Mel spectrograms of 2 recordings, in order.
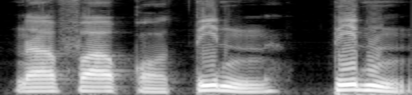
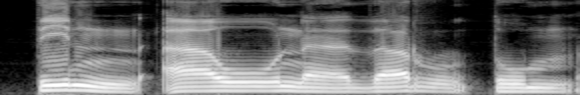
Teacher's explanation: Huruf hamzah termasuk huruf izhar halqi, maka tanwin berjumpa dengan huruf hamzah, hukumnya izhar halqi. Sehingganya dibaca jelas dan tidak berdengung.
